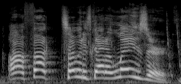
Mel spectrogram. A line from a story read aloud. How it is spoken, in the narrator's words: Vern shouts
